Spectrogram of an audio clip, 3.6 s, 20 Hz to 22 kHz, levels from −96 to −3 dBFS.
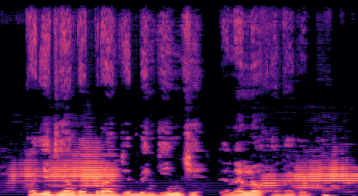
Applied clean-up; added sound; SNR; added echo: classical method Wiener filter.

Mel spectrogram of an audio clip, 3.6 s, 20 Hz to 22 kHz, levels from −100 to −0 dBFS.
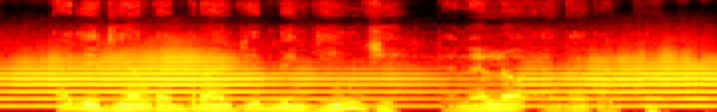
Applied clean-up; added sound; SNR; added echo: none; Trumpet; -2 dB; none.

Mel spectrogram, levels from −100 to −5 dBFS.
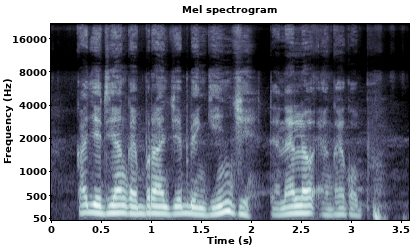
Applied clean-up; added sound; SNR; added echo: none; none; none; none.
